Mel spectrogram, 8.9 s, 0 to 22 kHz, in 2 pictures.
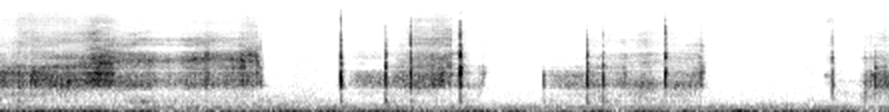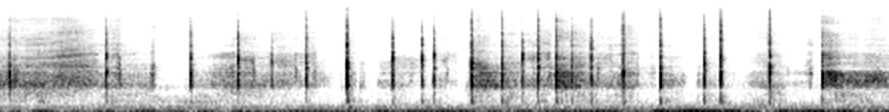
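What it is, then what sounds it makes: Cardboard box tapped and scratched. Long nails tap and scratch the end and face of a small cardboard toothpaste box. Bursts of dry, bright scratching between roughly 1 and 3 kHz alternate with brief quiet gaps, and sharp, crisp taps punctuate the whole clip with almost no ring.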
